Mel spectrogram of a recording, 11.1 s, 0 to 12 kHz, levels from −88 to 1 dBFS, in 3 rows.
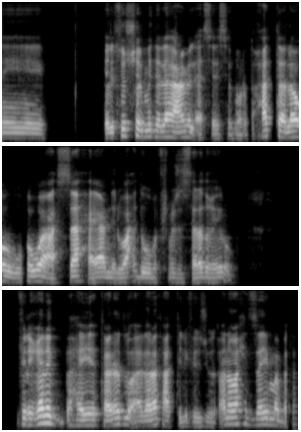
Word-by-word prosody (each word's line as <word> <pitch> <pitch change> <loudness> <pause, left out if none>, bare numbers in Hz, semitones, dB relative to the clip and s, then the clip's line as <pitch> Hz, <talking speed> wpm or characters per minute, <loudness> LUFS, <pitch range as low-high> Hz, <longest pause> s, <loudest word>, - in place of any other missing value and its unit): آآ 120 -2 -7 0.8
الsocial 160 +6 -1
media 150 0 -4
لها 135 0 +3
عامل 130 +2 +5
أساسي - - -9
برضو، - - -14
حتى - - +2
لو 130 -5 +2
هو 130 +1 +2
على - - +5
الساحة 130 +1 0
يعني 115 -1 0
لوحده 110 +2 -2
وما 110 -1 -8
فيش 110 - -22
مسلسلات 110 +1 -5
غيره، 115 +1 -9 1.0
في 155 - -5
الغالب 175 +6 +3
هيتعرض 135 +3 0
له 155 - -2
إعلانات 120 +4 +1
على - - +2
التليفزيون، 105 -1 -15
أنا 155 - -1
واحد 160 +1 +1
زي 140 +1 -3
ما 140 -3 -3
ب - - -8
125 Hz, 160 wpm, -24 LUFS, 115-140 Hz, 1.0 s, عامل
